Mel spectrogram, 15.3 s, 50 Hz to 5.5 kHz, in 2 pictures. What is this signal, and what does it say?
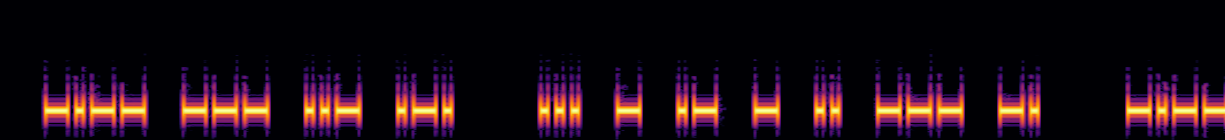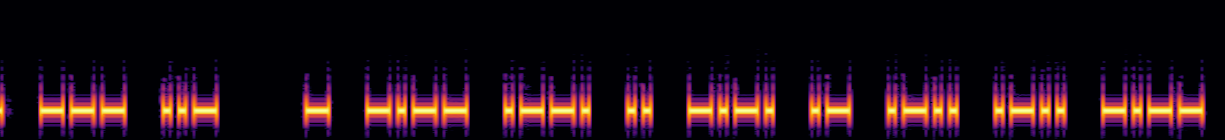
Morse code, heard as a keyed tone, about 25 wpm, spaced as for 20 wpm, 600 Hz. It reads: YOUR STATION YOU TYPICALLY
